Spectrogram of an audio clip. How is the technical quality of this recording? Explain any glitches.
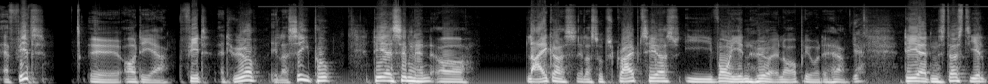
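The recording has hard clipping from start to finish. The speech is driven about 9 dB past what the signal chain can carry, so each louder syllable has its peaks sliced flat. Only a small share of the waveform, a few percent, is over the limit, but those flat tops add harmonics high in the spectrum, giving a harsh, crackly fuzz on every stressed sound. Soft saturation would sound rounder and warmer. This edge is abrupt and gritty, and it shows up only on the peaks.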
